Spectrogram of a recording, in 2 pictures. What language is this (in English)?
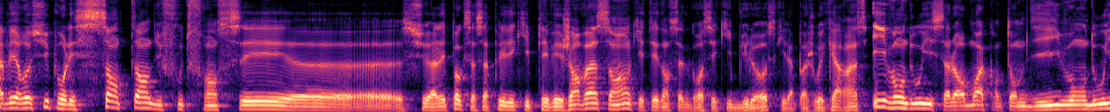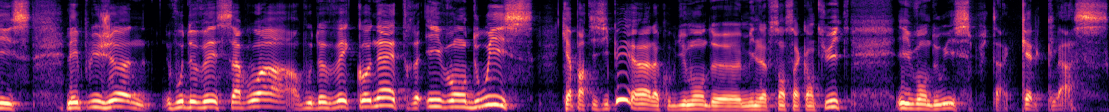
French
